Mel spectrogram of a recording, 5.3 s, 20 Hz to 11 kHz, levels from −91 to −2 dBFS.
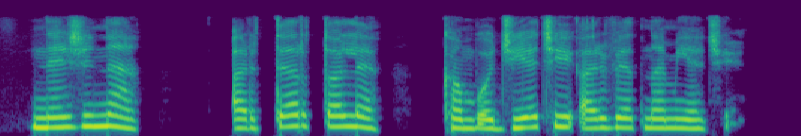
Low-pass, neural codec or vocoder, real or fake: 7.2 kHz; none; real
